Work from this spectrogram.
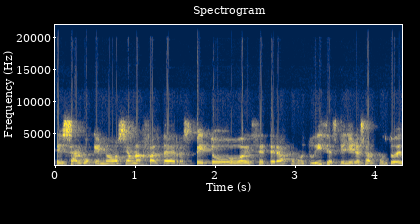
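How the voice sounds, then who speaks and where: A woman at a moderate pace, medium-pitched, in a Madrid accent. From Madrid, Spain. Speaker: online entrepreneur. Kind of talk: interview answer.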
